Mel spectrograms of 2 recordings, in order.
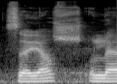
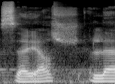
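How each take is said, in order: No difference in how they are said.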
